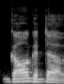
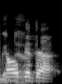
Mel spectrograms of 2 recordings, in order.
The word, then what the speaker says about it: Gadot: Speaking of Wonder Woman, I guess Gal Gadot. Is it Gal Gadot or Gal Gadot?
